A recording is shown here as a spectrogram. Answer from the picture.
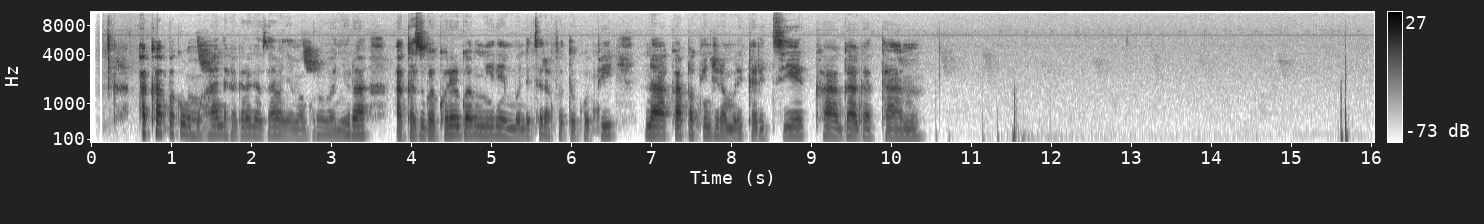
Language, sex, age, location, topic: Kinyarwanda, female, 25-35, Kigali, government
